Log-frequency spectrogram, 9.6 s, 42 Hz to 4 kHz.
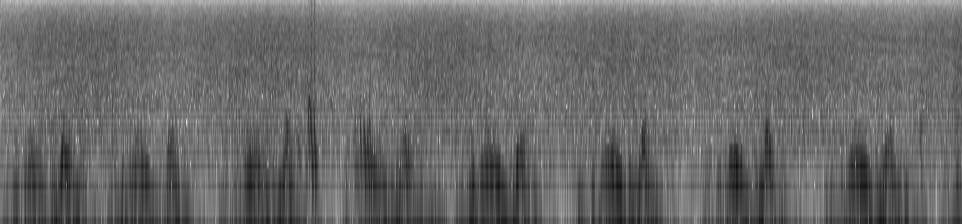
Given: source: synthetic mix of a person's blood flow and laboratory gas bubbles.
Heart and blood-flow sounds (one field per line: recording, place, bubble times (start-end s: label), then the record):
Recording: Doppler ultrasound of blood flow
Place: precordium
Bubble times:
2.90-3.27 s: bubbles
3.50-3.74 s: bubbles
9.18-9.25 s: bubbles
From the record:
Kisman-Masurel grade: 123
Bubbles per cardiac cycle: 1 to 2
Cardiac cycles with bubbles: 10 to 50%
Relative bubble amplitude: loud (0.450 to 0.775)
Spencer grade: 2 (many but less than half of the cardiac periods contain bubble signals, singularly or in groups)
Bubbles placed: anywhere in the cardiac cycle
